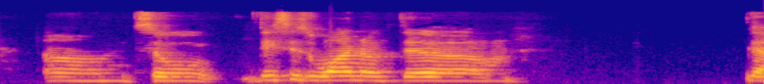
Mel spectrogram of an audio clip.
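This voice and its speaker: A medium-pitched woman with a Romanian accent. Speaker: MS patient sharing her story. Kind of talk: testimony.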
